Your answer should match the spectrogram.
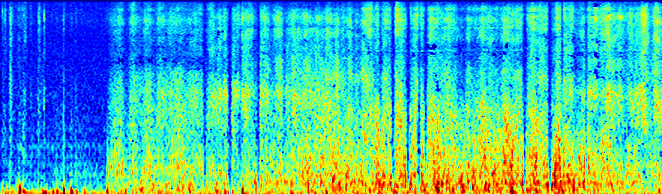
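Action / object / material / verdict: scrape / plastic ping pong ball / plastic / none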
